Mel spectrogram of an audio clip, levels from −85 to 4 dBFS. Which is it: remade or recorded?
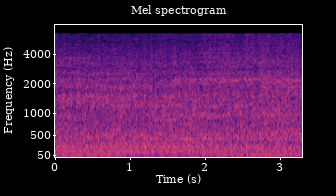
recorded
